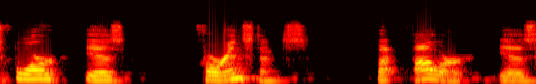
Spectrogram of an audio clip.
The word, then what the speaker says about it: four: not four because four is for instance but flower is how you pronounce for in numerals so you say 198 flower instead of 1984.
